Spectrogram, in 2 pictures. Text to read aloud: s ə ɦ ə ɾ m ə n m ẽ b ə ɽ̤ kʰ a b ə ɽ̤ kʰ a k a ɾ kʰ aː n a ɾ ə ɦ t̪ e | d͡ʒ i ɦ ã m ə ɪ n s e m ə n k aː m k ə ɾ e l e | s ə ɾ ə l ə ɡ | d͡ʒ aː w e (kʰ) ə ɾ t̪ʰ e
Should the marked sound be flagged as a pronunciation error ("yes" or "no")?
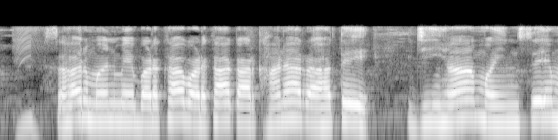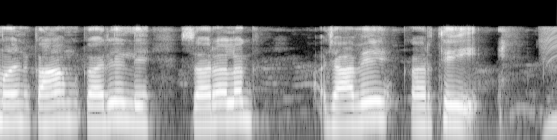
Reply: yes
